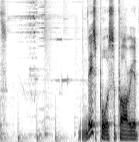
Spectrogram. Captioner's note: futuristic ringing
